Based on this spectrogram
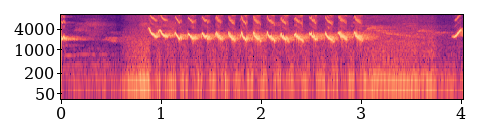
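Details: Medan white-rumped shama in strong song, used as a lure to get captive birds singing: a brisk, regular series of about fifteen bright, slurred whistles over roughly two seconds, after a quiet start.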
